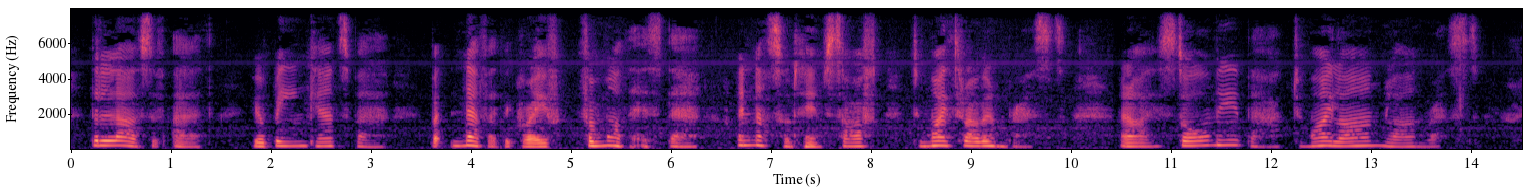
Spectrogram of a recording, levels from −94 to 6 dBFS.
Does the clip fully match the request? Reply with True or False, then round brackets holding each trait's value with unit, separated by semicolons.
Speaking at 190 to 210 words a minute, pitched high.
False (135 wpm; 210 Hz)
